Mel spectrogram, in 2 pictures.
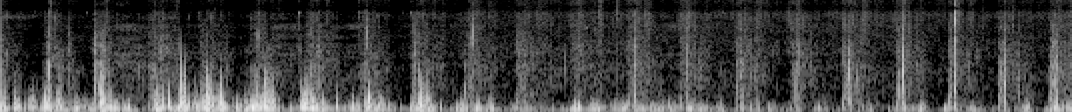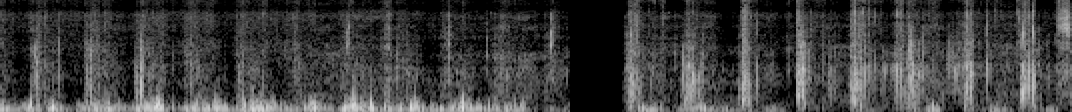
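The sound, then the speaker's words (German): Steady footsteps crunch downhill along a long, stony gravel forest road at a brisk, even walking pace, fairly loud, with a soft rumble of wind and a brief break in the sound near the end. “geht es nun am langen Weg einer steinigen Forststraße bergab.”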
